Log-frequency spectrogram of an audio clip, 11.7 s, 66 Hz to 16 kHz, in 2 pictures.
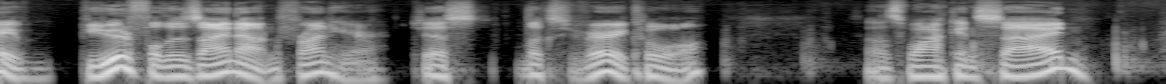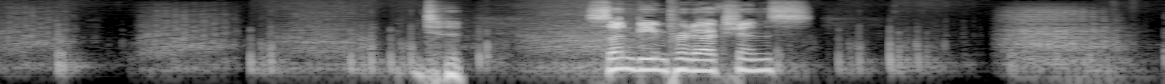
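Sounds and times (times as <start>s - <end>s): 
speech: 0.0s - 3.6s, 4.3s - 5.6s, 7.9s - 9.9s
horse behind a counter neighing: 5.8s - 9.2s, 10.8s - 11.6s.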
